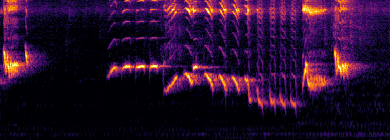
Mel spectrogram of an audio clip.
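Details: White-rumped shama singing hard against a lure recording, showing its mimicked repertoire: a sharp high note, a held whistle, then a quick descending cascade of slurred chirps and closing bright whistled flourishes.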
